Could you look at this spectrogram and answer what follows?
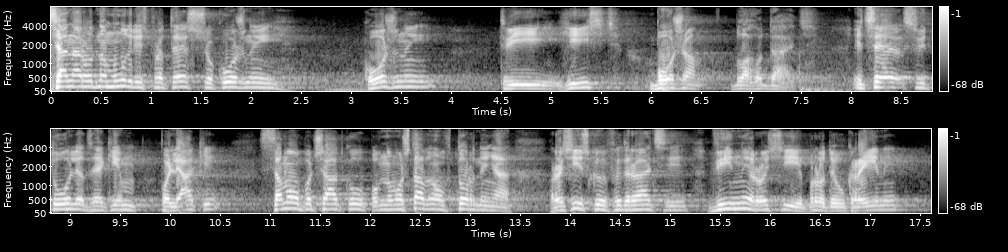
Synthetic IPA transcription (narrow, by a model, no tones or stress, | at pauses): t͡sʲanɐɾɔd̪nɐmud̪ɾʲisʲtʲpɾɔt̪ɛʃt͡ʃɔkɔʒnɪj | kɔʒnɪj | t̪ʋʲijɦʲisʲtʲ | bɔʒɐ | blˠɐɦɔd̪ɑ̰tʲ | it̪sɛsʲʋʲit̪ɔɦlʲɐd̪zɐjɐkɪmpɔlʲakɪ | samɔɦɔpɔt͡ʃat̪kʊpɔwnɔmɐʃt̪ɑbnɔɦɔwt̪ɔrnenʲːɐ | rɔsʲijsʲkɔjifed̪eɾat͡sʲiji | ʋʲijnɪrɔsʲijipɾɔt̪ɪʊkɾɐjinɪ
